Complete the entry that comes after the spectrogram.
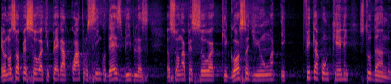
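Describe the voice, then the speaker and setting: A man with a Gambian accent speaks fairly slowly at a fairly high pitch in a very clean recording with a silent background. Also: ordinary pitch variation. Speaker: missionary preacher. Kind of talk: sermon.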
